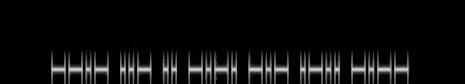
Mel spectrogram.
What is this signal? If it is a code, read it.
Morse code, heard as a keyed tone, about 28 wpm, 700 Hz. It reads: QUICKLY
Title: Top 501-750 Words 28wpm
